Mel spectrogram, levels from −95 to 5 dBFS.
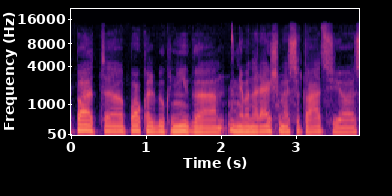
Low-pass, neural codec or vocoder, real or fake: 14.4 kHz; vocoder, 44.1 kHz, 128 mel bands, Pupu-Vocoder; fake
